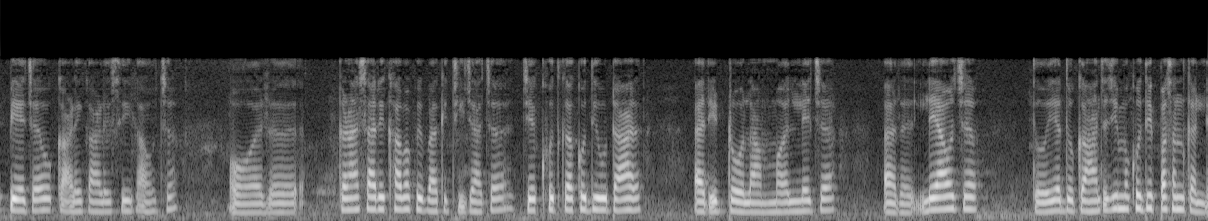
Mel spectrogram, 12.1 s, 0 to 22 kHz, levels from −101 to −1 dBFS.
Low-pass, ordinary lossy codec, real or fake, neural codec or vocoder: 7.2 kHz; none; fake; codec, 16 kHz, 8 kbps, FunCodec, trained on Chinese and English, 25 frames a second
